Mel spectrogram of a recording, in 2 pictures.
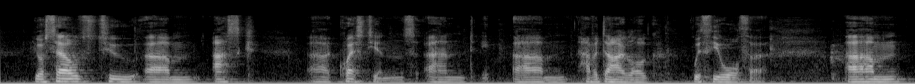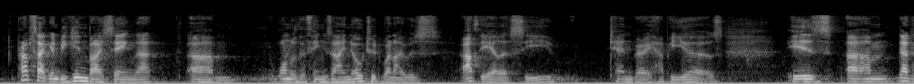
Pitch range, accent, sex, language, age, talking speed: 105-120 Hz, British, male, English, 60-79, 140 wpm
